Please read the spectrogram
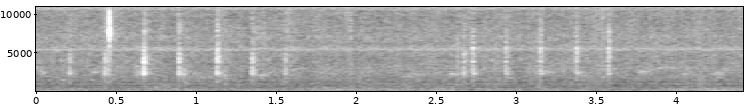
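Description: Near silence with faint light ticks, about four or five a second in two short runs: a makeup brush and blush compact being handled while blush is applied.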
